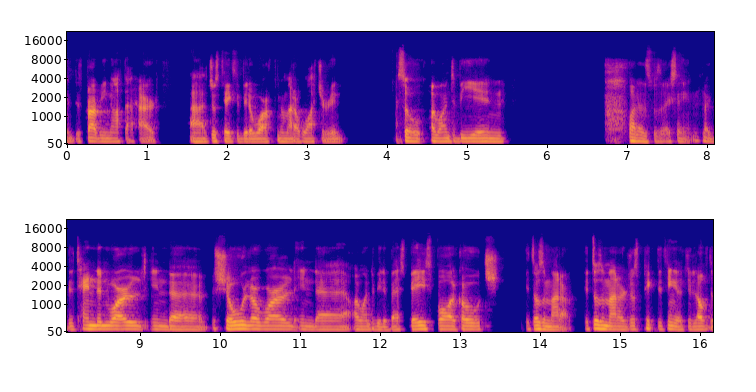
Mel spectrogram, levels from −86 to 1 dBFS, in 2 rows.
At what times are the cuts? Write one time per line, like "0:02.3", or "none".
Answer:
none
